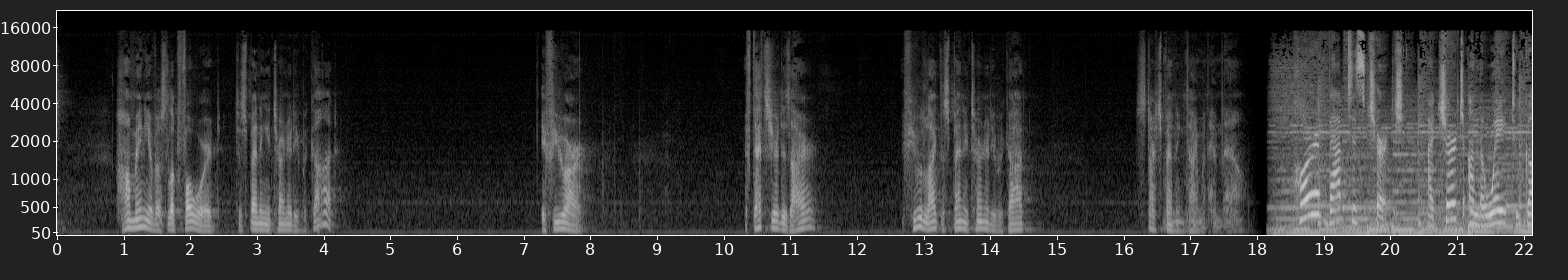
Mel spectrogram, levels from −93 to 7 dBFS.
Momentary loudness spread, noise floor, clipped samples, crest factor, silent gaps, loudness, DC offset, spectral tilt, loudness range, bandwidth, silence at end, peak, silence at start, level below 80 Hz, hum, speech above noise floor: 21 LU; -64 dBFS; under 0.1%; 20 dB; 18.07-18.13 s; -25 LUFS; under 0.1%; -3.5 dB/octave; 18 LU; 15.5 kHz; 0 s; -6 dBFS; 0.9 s; -44 dBFS; none; 39 dB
